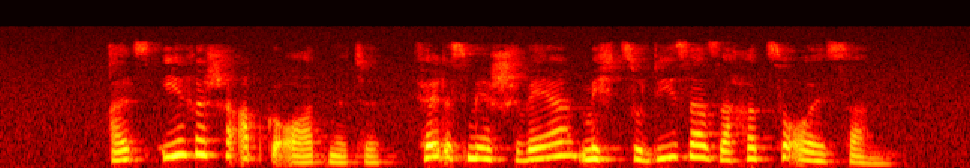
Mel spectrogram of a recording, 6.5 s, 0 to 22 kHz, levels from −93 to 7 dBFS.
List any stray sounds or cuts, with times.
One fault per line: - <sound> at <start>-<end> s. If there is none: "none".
none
